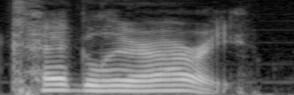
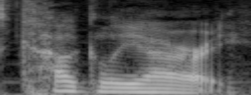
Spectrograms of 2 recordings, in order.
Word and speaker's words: Cagliari: Lucifer of Cagliari I think I believe that's Cagliari I believe that's how you pronounce it the Bishop of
